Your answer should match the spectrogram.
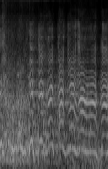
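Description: A man giggling in a high falsetto, a coy, drawn-out titter that wavers up and down in pitch, put on to imitate a woman's giggle.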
